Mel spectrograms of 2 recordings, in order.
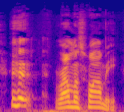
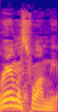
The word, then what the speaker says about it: Ramaswamy: Did I say it wrong? What is it? Ramaswamy. What'd I say? You said like something like a little like that was Ramaswamy.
